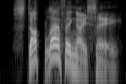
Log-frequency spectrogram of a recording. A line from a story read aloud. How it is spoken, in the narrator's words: he roared in a voice of thunder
